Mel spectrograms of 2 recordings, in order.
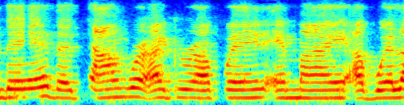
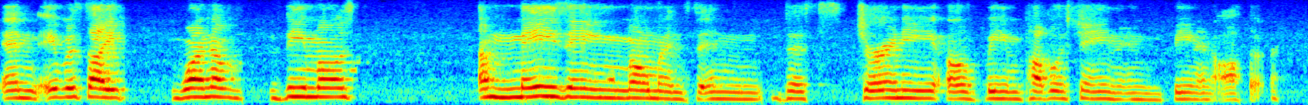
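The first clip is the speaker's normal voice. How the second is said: emotional, teary, choked-up, close to tears. Recalling giving the book to her abuela, teary-eyed, emotional. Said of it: "I'm getting all teary-eyed".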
